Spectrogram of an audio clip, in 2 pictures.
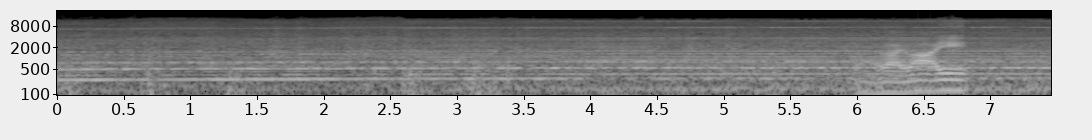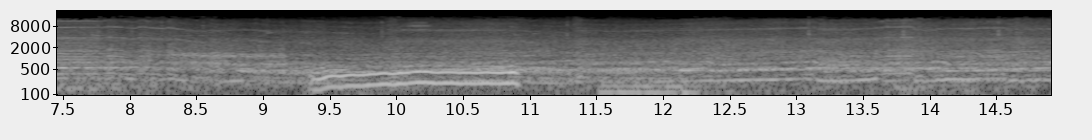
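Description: A racing car engine screams at high revs.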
